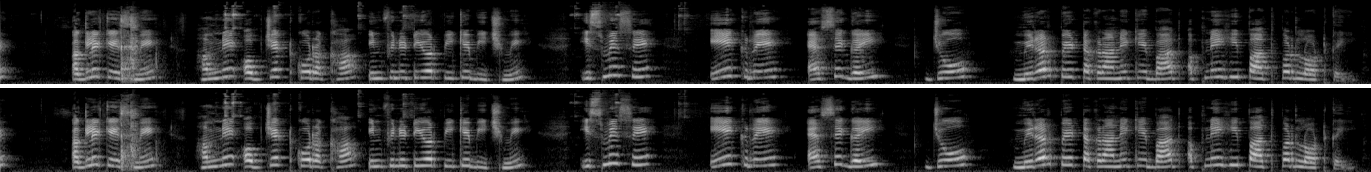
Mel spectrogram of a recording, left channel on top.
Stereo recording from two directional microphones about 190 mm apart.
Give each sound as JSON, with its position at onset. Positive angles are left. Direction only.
{"t": 0.7, "sound": "a woman's voice", "side_deg": -50}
